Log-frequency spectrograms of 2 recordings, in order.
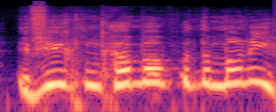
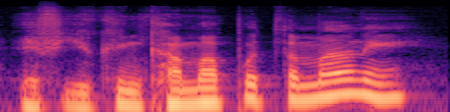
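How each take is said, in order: First: It sounds supportive and encouraging. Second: It sounds doubtful and discouraging. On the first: The listener is believed in. The speaker calls it right. "that means you believe in me" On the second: The listener is not expected to manage it. The speaker calls it wrong. "saying that in a way that you know that I can't come up with the money"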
